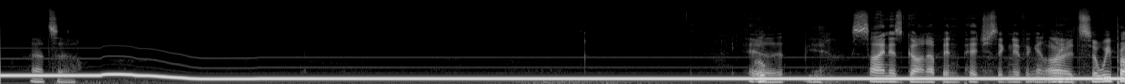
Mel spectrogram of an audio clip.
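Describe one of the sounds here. A steady electronic tone sounds, briefly rising and then sliding lower near the start.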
